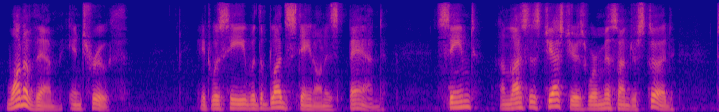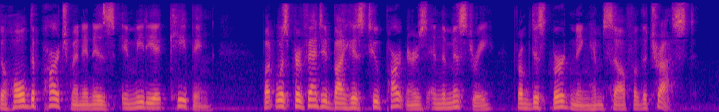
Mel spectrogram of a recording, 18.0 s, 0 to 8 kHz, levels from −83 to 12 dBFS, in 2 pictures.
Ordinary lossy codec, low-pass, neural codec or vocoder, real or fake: AAC, 32 kbps; 7.2 kHz; none; real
